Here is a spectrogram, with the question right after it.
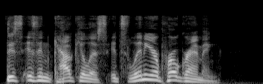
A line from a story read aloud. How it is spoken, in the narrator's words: Noah blurted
